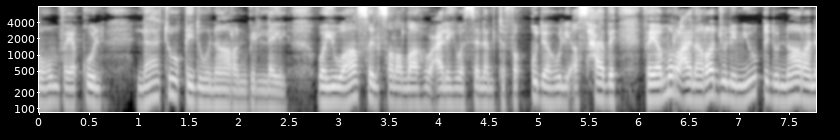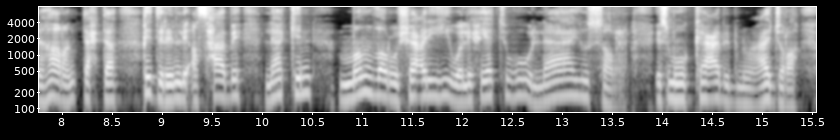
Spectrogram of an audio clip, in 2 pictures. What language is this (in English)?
Arabic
